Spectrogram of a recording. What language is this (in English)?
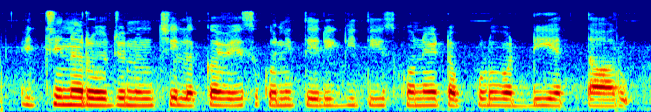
Telugu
